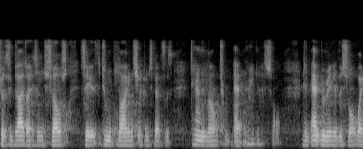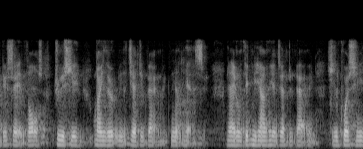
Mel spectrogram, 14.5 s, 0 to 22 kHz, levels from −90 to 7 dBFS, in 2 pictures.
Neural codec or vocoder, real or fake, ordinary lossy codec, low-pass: autoencoder, 22.05 kHz, a latent of 192 numbers a frame, VITS, trained on one speaker; fake; Opus, 64 kbps; 7.2 kHz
